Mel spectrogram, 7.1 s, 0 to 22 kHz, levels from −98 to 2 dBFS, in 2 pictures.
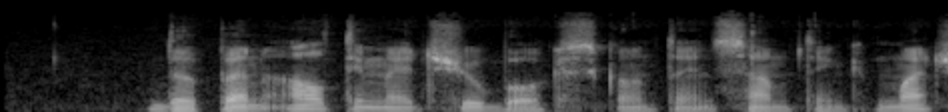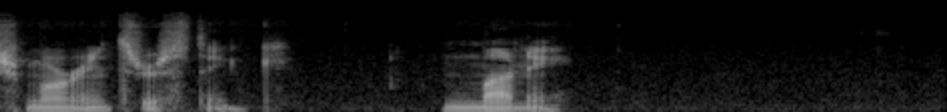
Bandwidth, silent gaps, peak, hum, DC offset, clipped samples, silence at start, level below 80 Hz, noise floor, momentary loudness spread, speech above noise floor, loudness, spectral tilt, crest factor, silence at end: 13.5 kHz; none; -14 dBFS; none; under 0.1%; under 0.1%; 0.55 s; -68 dBFS; -78 dBFS; 17 LU; 40 dB; -37 LUFS; -4.5 dB/octave; 24 dB; 1.45 s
